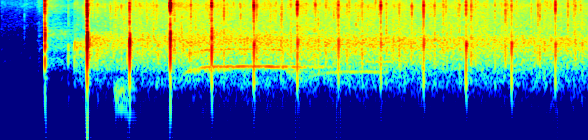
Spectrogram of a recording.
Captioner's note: graduates applauding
